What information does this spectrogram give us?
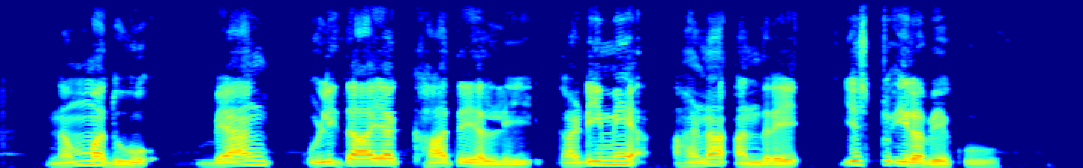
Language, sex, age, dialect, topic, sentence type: Kannada, male, 51-55, Coastal/Dakshin, banking, question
